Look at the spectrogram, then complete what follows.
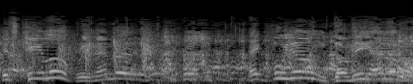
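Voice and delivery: restaurant owner yelling. Acted. Restaurant owner calming the crazed soldier, high comic yell. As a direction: shout it like an indignant waiter. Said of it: "Chinese restaurant owners yell".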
